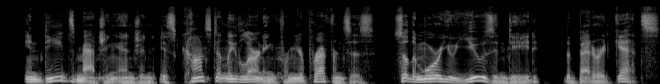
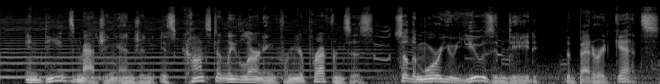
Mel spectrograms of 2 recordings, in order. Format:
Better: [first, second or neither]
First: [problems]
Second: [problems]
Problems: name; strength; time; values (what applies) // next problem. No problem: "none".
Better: first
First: none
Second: animal sounds; noticeable; throughout; 15 dB below the speech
